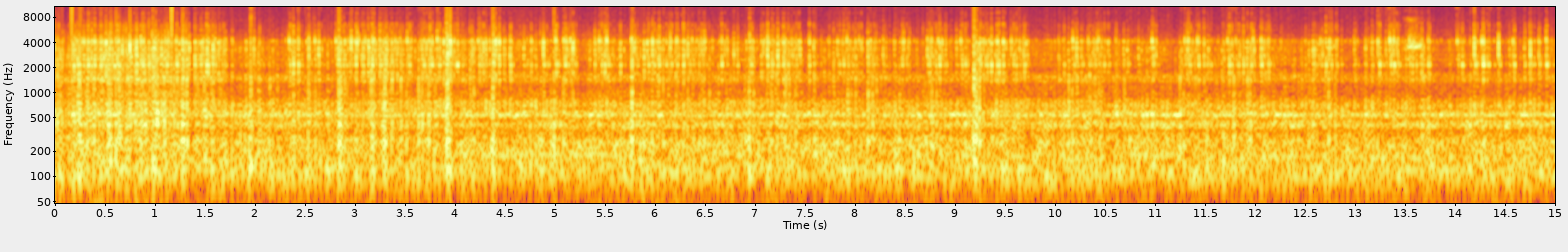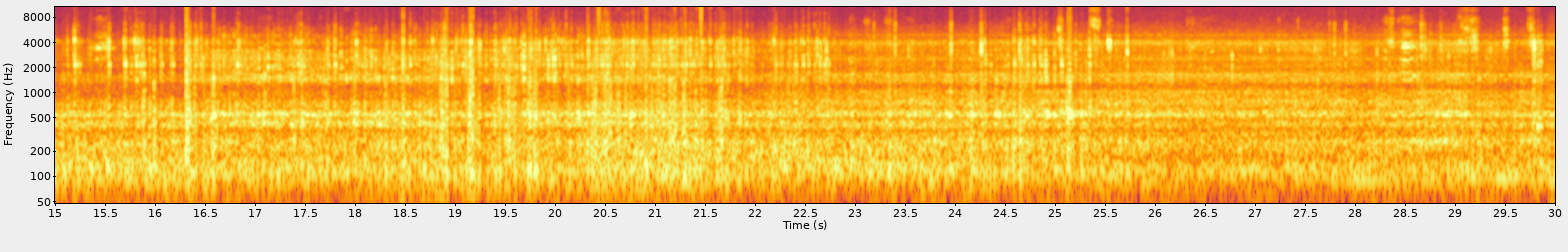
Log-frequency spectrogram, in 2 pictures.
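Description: Steady loud rumble of wind on the microphone and tyre noise from a bike running fast over a gravel track, with frequent small clicks and rattles.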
